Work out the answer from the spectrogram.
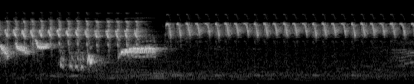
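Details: White-rumped shama giving quick high chatter mixed with short low whistles, then a steady, rapid run of identical high notes repeated about eight times a second until the end.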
